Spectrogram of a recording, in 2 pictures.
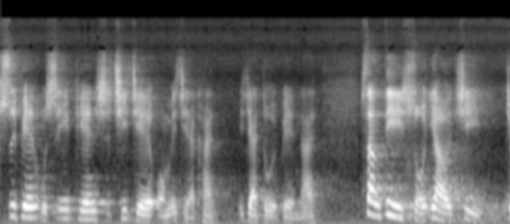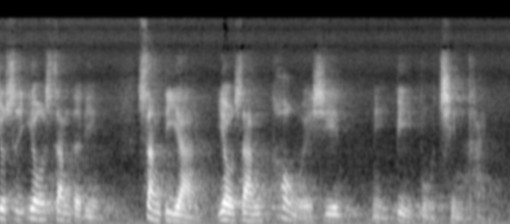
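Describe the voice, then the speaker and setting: Medium in pitch, a man's voice makes very wide pitch swings and big swings in loudness at a fairly slow pace. Audible room echo and noticeable background noise surround him. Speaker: pastor. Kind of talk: sermon. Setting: church.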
